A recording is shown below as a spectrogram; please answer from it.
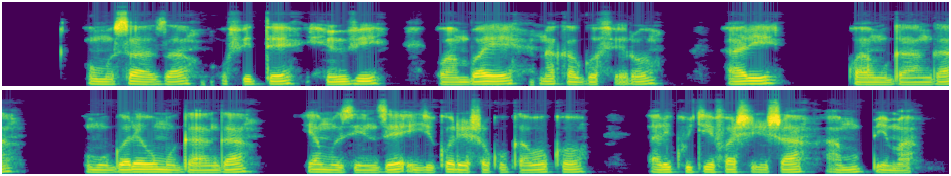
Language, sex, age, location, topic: Kinyarwanda, female, 25-35, Kigali, health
